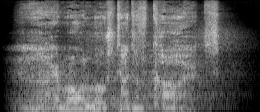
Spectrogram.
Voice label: Male Orc Low Cards

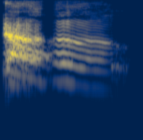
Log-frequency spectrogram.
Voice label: Male Vulpera Death; First Mate Pip

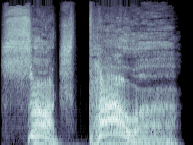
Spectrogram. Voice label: Male Orc

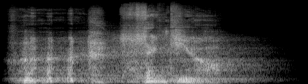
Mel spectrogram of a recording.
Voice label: Male Orc Thanks; Thrall Deathknight

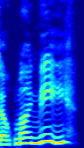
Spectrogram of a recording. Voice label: Female Night Elf Attack

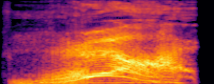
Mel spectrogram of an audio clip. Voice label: Male Tauren Trigger

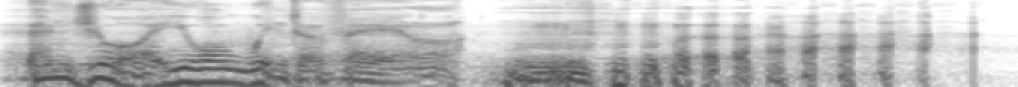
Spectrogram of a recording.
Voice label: Male Undead Emote Knockout

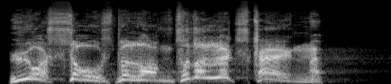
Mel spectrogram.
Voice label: Male Orc

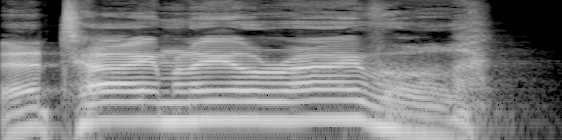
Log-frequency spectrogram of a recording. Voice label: Male Night Elf Bark

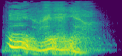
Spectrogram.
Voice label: Female Jinyu Death

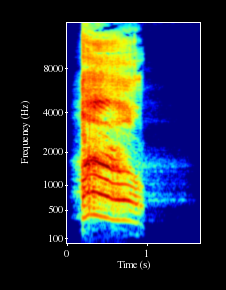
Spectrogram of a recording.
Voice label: Male Undead Death

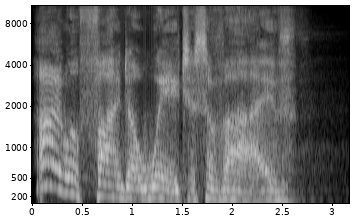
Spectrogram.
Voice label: Female Naga MIRROR START

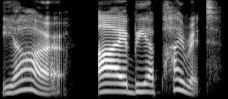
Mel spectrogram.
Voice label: Female Dryad PIRATE DAY

